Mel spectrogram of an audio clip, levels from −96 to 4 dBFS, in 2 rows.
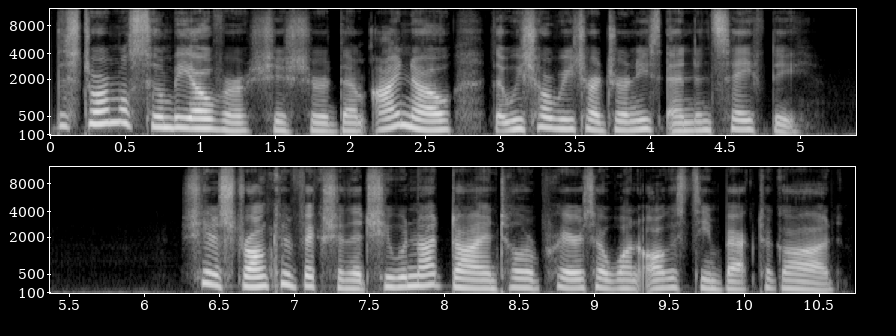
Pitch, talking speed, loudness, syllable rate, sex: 195 Hz, 220 wpm, -19 LUFS, 5.6 syllables/s, female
